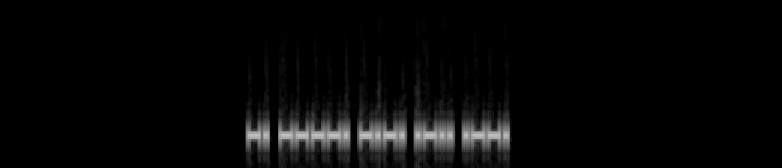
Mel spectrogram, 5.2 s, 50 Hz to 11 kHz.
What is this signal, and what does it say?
Morse code, heard as a keyed tone, about 46 wpm, 700 Hz. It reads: N9CLP
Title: USA Call Signs - 5 Characters - Repeated 2x - 45wpm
